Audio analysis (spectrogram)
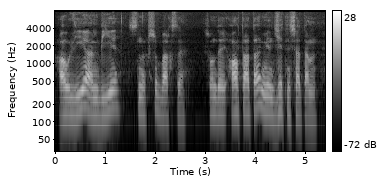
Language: Kazakh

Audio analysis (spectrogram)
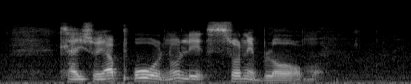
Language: Southern Sotho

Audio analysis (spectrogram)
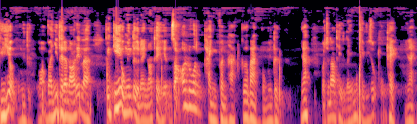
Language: Vietnamese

